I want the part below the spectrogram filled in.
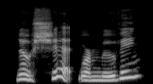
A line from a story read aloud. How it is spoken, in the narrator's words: He laughed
